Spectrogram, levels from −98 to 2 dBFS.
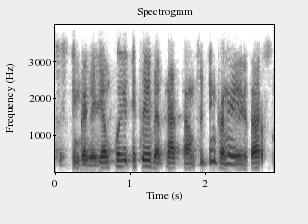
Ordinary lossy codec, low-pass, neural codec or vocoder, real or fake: Opus, 64 kbps; 3.6 kHz; codec, 16 kHz, 1 kbps, FreqCodec, larger model; fake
